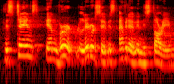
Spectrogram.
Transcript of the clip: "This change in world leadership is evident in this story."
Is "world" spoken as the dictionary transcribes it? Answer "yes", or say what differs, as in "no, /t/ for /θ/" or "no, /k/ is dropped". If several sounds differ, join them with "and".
no, /l/ is dropped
